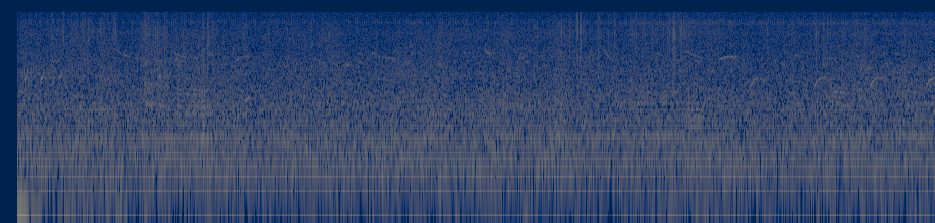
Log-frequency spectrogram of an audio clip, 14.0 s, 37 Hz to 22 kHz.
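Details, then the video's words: Honey bees recorded in 2015, a steady, dense droning hum that holds evenly throughout, with faint thin chirps drifting above it now and then. "Honey Bees"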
